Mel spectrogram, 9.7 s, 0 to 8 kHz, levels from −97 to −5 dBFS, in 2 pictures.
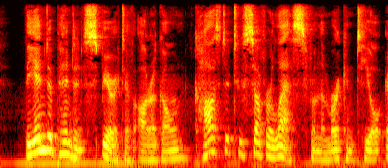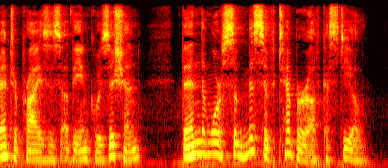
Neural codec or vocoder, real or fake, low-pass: none; real; 7.2 kHz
